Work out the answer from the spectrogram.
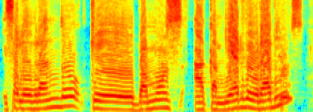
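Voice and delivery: loud, emphatic podcast plug; loud talking. Real, not acted. Host plugging the podcast to listeners, too loud. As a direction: talk too loudly, right into the mic. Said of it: "Ah, no grites".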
